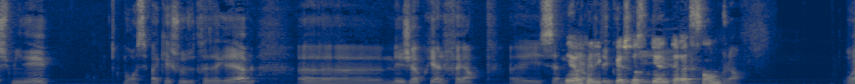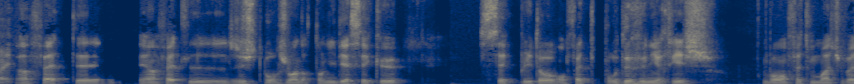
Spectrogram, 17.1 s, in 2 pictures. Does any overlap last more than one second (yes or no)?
yes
